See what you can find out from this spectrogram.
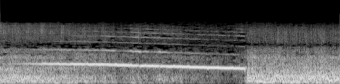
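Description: An artillery barrage called in to soften up a hill that troops had failed to take: a shell's long descending whistle cuts through steady rumbling noise, then gives way abruptly to a loud, broad blast of roaring noise. No one speaks.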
